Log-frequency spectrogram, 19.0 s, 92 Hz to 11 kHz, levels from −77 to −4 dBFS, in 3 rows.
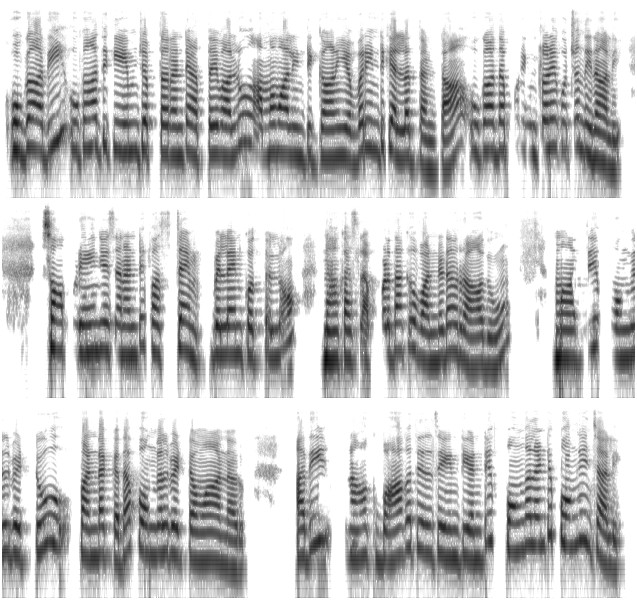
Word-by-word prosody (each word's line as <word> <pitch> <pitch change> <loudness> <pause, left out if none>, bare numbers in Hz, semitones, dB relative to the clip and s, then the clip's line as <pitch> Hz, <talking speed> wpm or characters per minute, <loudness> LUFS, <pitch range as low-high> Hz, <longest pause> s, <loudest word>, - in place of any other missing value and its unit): ఉగాది, 300 +1 +2 0.2
ఉగాదికి 310 +1 -1
ఏం 285 - 0
చెప్తారంటే 275 -2 +1
అత్తయ్య 270 +2 -1
వాళ్ళు, 260 +6 +1 0.2
అమ్మ 260 +1 +2
వాళ్ళింటికి 260 -3 -1
గానీ, 245 +1 +2
ఎవ్వరింటికెళ్ళద్దంట, 250 - -1 0.3
ఉగాదప్పుడు 290 +3 -1
ఇంట్లోనే 305 +4 +1
కూర్చొని 300 +1 -5
దినాలి. 220 -6 +1 0.6
సో, 320 - +7
అప్పుడేం 285 -1 -1
జేసానంటే, 275 +1 0
ఫస్ట్ 275 -1 -1
టైమ్ 285 -5 +3 0.2
పెళ్ళైన 265 0 +3
కొత్తల్లో, 250 0 -3 0.4
నాకసలప్పడదాకా 265 +5 +1
వండడం 240 +5 +1
రాదు. 200 0 0 0.6
మా 245 - +4
అత్తయ్య 295 +8 -5
పొంగల్ 250 +3 -1
బెట్టూ, 255 +3 -3 0.4
"పండగ 260 +1 +3
కదా 225 - +2
పొంగల్ 270 -1 +1
పెట్టమ్మా" 235 -2 0
అన్నారు. 190 -3 -3 0.6
అది 325 +9 0 0.3
నాకు 250 +1 -3
బాగా 255 +6 +3
తెలిసి 275 -2 -2
ఏంటి 245 0 -2
అంటే, 235 +9 -5 0.2
పొంగలంటే 335 +6 +1
పొంగించాలి. 330 - +1
270 Hz, 130 wpm, -20 LUFS, 245-290 Hz, 0.6 s, సో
